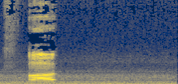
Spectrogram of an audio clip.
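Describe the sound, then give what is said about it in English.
Steady low road rumble fills a car cabin while driving, constant and fairly loud, with a brief tonal burst near the start before the drone continues on its own. “And again, I'm in my car.”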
